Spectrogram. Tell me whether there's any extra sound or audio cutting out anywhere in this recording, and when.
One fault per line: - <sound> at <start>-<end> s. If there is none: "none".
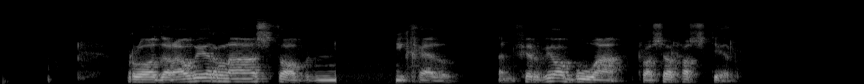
none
